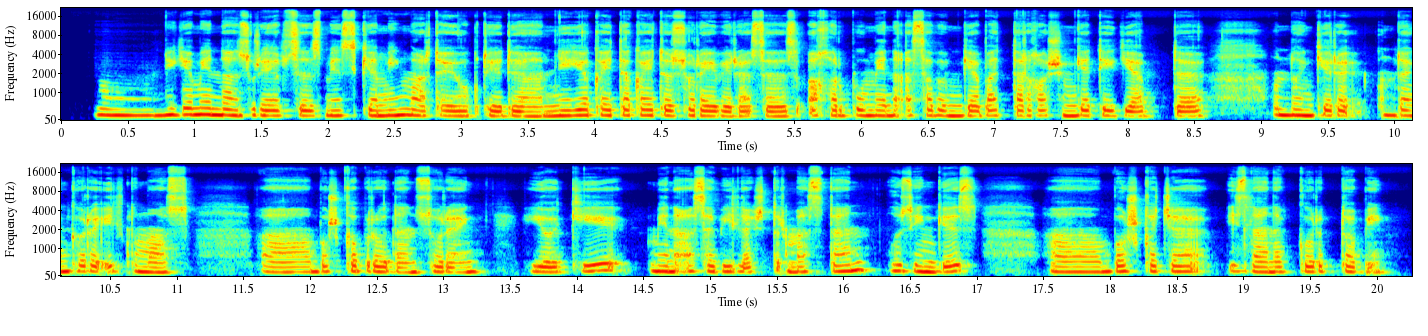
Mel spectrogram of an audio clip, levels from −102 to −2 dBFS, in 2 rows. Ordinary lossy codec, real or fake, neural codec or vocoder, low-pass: none; real; none; 19.8 kHz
